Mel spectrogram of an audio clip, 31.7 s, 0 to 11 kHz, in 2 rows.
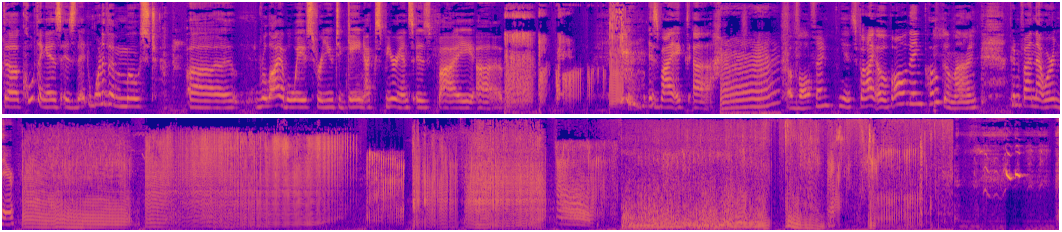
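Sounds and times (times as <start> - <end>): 
speech: 0.0 - 16.8
varied buzzy, rippling, wet and squeaky fart sound effects: 7.5 - 9.5, 10.8 - 11.8, 16.1 - 30.2.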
